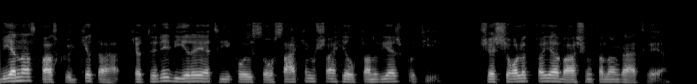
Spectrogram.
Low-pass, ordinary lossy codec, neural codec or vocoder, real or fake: 7.2 kHz; MP3, 64 kbps; codec, 16 kHz, 4.8 kbps, FACodec; fake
